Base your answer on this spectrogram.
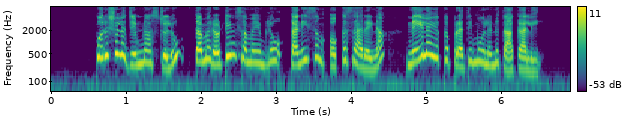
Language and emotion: Telugu, neutral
